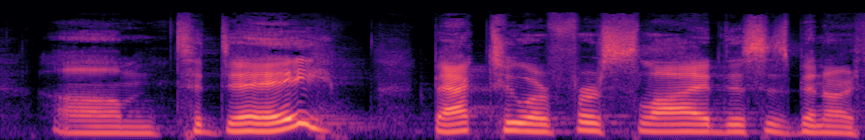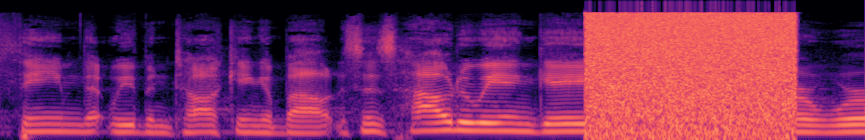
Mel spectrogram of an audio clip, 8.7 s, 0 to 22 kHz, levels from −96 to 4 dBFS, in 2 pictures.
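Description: At 7.25 s the audio collapses into loud, harsh broadband noise that lasts until 8.31 s, about 1.05 s. These are samples built from the wrong bytes: each value is assembled with its bytes misordered or shifted, so the rapidly fluctuating low-order bits land in the most significant position. A waveform shows a dense block of high-level noise, and a spectrogram shows energy smeared across the whole band.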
